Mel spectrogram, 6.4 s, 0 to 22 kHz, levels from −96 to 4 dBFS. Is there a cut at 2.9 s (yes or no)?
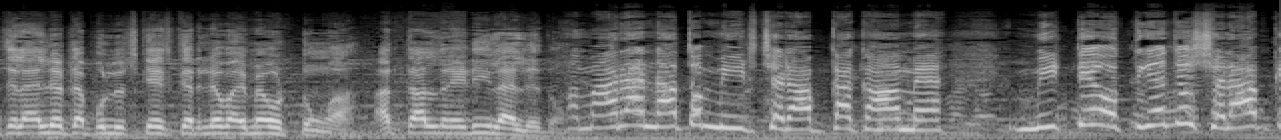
yes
